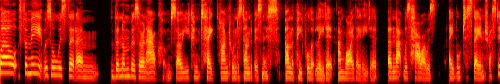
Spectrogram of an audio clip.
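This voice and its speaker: A woman with a strong English accent, fairly low pitch, lively intonation and fairly quick pace, in a dry, close sound with no echo and a very clean recording with a silent background. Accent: English, still strong. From England. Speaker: social entrepreneur. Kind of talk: podcast interview. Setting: live podcast recording.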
